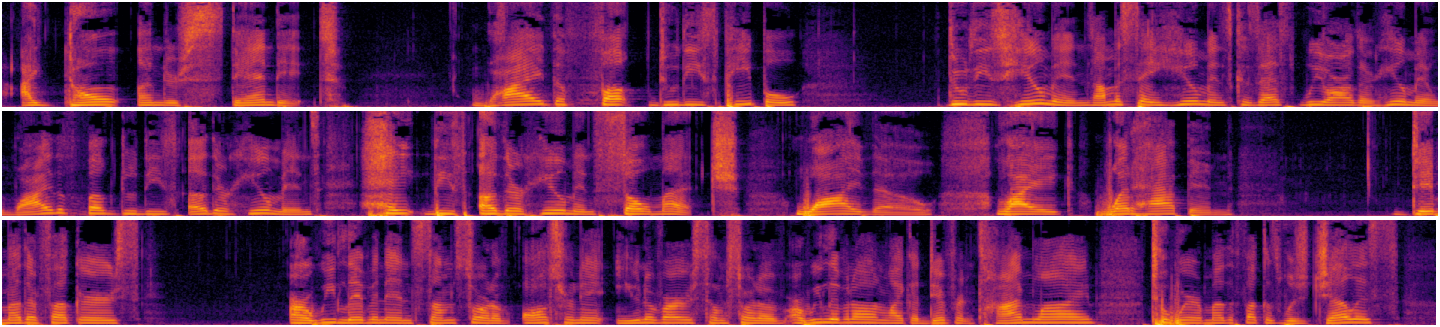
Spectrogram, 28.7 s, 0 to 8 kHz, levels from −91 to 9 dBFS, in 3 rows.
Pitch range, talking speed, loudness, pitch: 180-210 Hz, 145 wpm, -16 LUFS, 195 Hz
